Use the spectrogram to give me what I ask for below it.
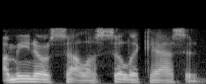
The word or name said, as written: aminosalicylic acid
